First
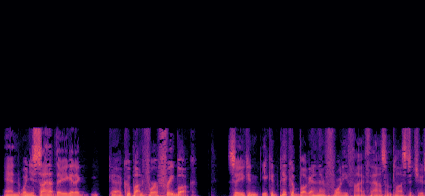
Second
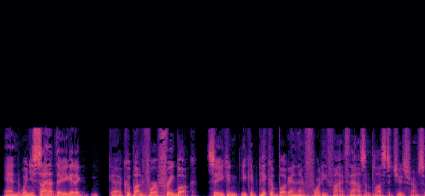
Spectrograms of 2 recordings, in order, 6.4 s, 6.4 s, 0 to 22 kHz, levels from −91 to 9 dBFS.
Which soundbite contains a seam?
second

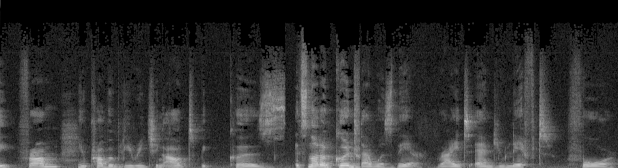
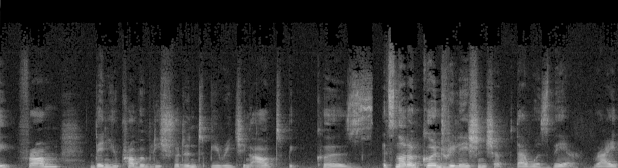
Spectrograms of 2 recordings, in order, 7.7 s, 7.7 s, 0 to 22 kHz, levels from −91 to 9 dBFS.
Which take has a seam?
first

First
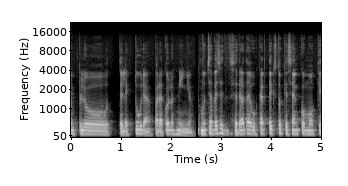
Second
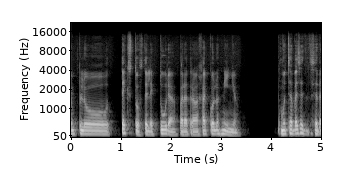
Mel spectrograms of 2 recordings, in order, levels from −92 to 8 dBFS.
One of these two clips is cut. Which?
first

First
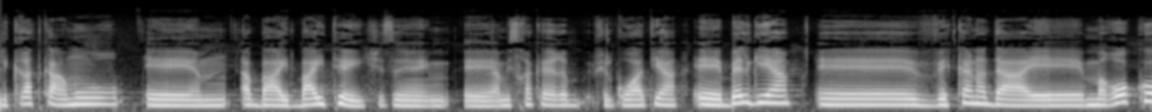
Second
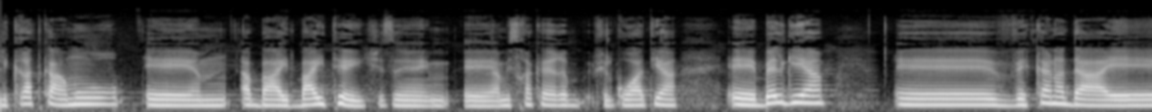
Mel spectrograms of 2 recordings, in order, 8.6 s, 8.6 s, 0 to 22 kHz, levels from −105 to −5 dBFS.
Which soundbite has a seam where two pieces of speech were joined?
first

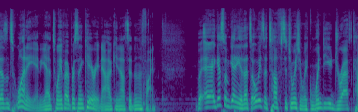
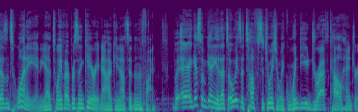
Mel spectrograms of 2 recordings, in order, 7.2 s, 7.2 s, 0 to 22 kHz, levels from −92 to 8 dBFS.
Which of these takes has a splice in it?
second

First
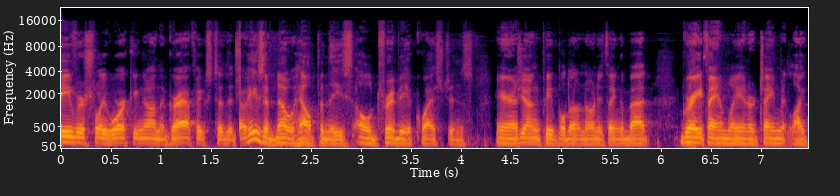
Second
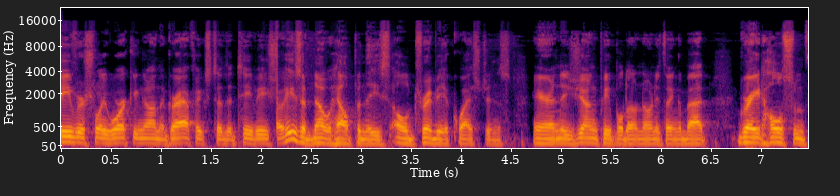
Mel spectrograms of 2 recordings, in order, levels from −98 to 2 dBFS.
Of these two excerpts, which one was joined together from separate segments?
first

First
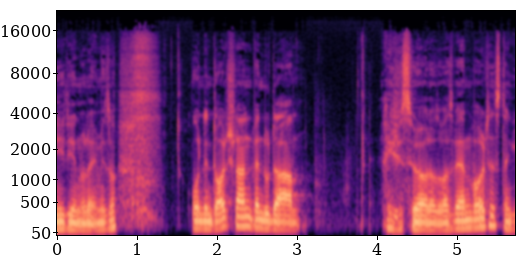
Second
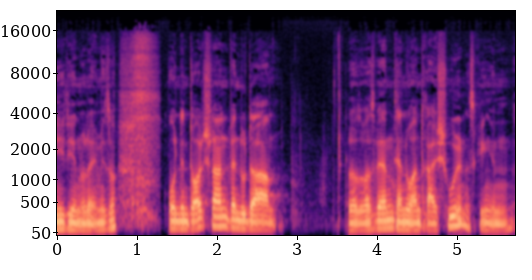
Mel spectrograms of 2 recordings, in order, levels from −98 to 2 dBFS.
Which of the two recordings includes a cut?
second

